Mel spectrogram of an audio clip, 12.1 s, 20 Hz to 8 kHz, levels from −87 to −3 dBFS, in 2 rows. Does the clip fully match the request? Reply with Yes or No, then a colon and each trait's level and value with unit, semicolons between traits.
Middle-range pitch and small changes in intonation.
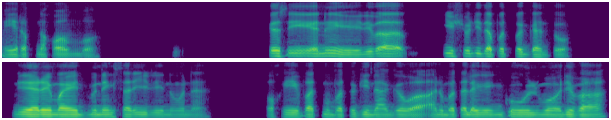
No: low, 110 Hz; narrow, 1.1 semitones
